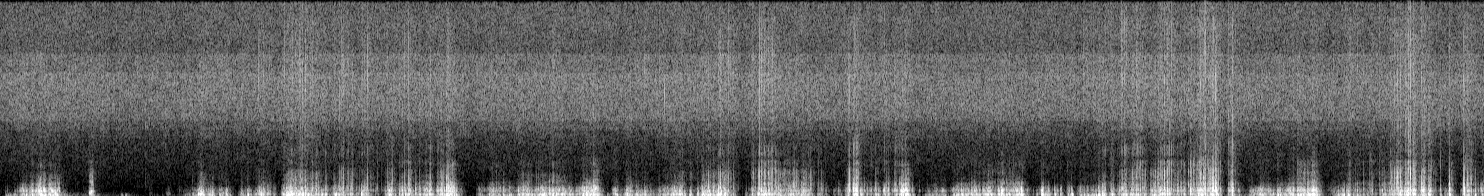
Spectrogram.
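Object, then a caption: Foam microphone windscreen. A black foam windscreen covering a microphone is scratched and rubbed by long painted fingernails. Soft, dense scratching and brushing sounds come in quick bursts, heavy in the low end, with brief quiet gaps between strokes.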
